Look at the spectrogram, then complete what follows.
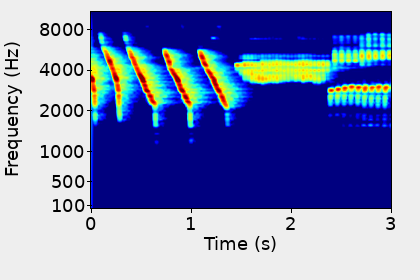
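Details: Canary, recorded for training young songbirds: five slow down-swept whistles, each falling steeply, followed by a rapid, even, high trill.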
